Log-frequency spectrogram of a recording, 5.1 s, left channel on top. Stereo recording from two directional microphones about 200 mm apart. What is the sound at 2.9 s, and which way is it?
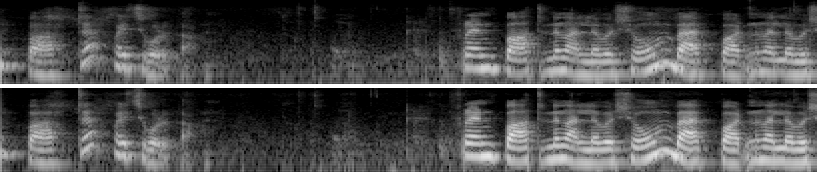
A woman's voice, 40° right (ahead or behind).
